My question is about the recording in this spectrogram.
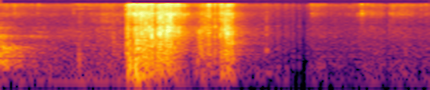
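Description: A short rustle of a red multi-strand beaded choker necklace being picked up and handled, lasting about half a second.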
